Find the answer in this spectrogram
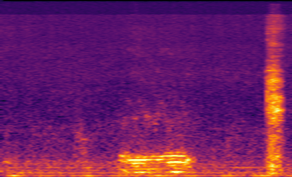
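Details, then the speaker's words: A sleeping dog gives a single quiet, whistling, rumbling snore, then a brief sharp noise; snoring. "you hear Leia snoring. I'd hear that every now and wondering what the heck was I don't hear that very often [Music] but that's the dog snoring."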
